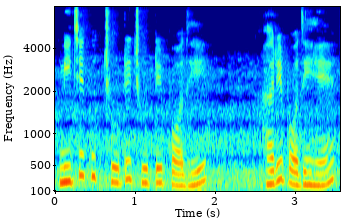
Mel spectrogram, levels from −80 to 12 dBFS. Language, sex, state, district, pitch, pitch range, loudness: Hindi, female, Uttar Pradesh, Lalitpur, 230 Hz, 200-265 Hz, -15 LUFS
